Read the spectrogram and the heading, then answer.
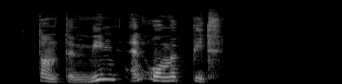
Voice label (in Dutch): limburgs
